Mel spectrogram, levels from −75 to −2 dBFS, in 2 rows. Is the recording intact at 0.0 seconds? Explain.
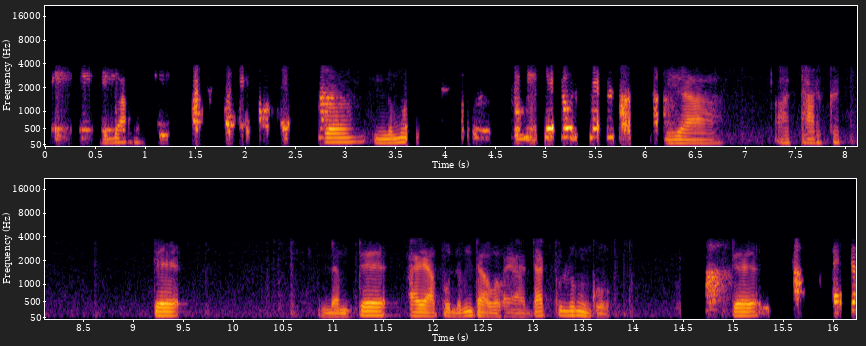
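No. From 0.0 to 0.06 s the echo canceller, reacting to loudspeaker playback, clamped the microphone gain hard, so the background is gated by the echo canceller. The room sound drops by about 38 dB, leaving a brief near-silent hole before the level returns.

The whole clip, this opening included, also passed through the G.729 codec at 8 kbit/s. It rebuilds speech from a vocal-tract filter, a pitch predictor and a few pulses per 10 ms frame, so the audio has a plainly audible rough, synthetic grain.

Right where the gating releases, at 0.06 s, a second voice begins coming through and continues until 6.32 s, at roughly the same level as the main speech. This is other-side voice leaking through, most likely loudspeaker playback that the echo canceller failed to remove.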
